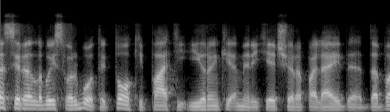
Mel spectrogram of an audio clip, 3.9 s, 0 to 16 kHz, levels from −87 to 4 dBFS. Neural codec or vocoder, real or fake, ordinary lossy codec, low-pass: codec, 16 kHz, about 1 kbps, DyCAST, with the encoder's durations; fake; Opus, 32 kbps; 7.2 kHz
